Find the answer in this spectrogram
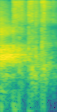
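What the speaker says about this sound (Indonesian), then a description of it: "Tepuk semangat!" Students in a classroom do a quick rhythmic spirit clap, a short run of close, sharp claps lasting under a second.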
